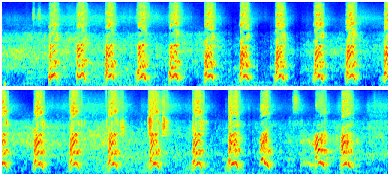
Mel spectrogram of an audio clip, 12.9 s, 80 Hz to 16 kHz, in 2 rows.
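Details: Young Belgian Malinois, 9 months old, in obedience and protection training, barking on command: a long steady run of about two dozen sharp barks, nearly two per second, with little other sound.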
